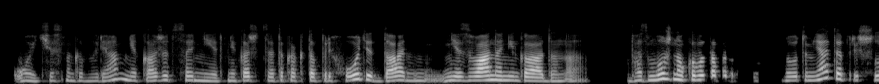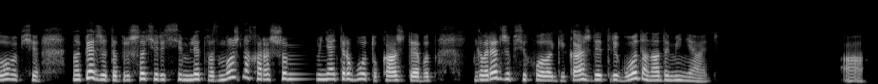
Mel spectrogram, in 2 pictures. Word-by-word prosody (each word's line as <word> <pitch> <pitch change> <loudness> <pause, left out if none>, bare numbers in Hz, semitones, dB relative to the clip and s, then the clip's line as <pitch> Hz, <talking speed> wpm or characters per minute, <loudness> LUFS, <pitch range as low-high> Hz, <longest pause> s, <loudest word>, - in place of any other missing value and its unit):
Ой, 170 -3 -6
честно 175 +5 -12
говоря, 170 +4 -8
мне 215 -7 -5
кажется, 195 +3 -5
нет. 165 -4 -7
Мне 170 -1 -7
кажется, 180 0 -4
это 185 +3 -8
как-то 180 -1 -4
приходит, 185 +2 -1
да, 180 +5 +2
не 175 +1 -6
незвано-негаданно. 180 - +2 0.4
Возможно, 205 +8 +1
у - - -9
кого-то 210 +1 +1
по-другому, 205 -5 -12 0.2
но 180 +1 -6
вот 185 +1 -5
у - - -5
меня 220 +9 0
это 265 -5 0
пришло 205 0 -2
вообще 210 -3 -4 0.3
но, 220 - +2
опять 300 +7 +6
же, 220 - +3
это 205 -1 0
пришло 205 +6 +1
через 235 -4 -2
7 225 -3 -1
лет. 240 +1 +3
Возможно, 290 - 0
хорошо 245 -2 +1
менять 240 0 -1
работу 250 -1 +1
каждое 195 -2 +4
вот 180 0 -6 0.4
говорят 215 +9 +5
же 255 - 0
психологи: 205 -6 0
каждые 215 +2 +4
3 215 0 0
года 240 +6 +4
надо 200 +1 +2
менять. 170 -8 -5 1.2
А - - -6
200 Hz, 165 wpm, -20 LUFS, 180-225 Hz, 1.2 s, опять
